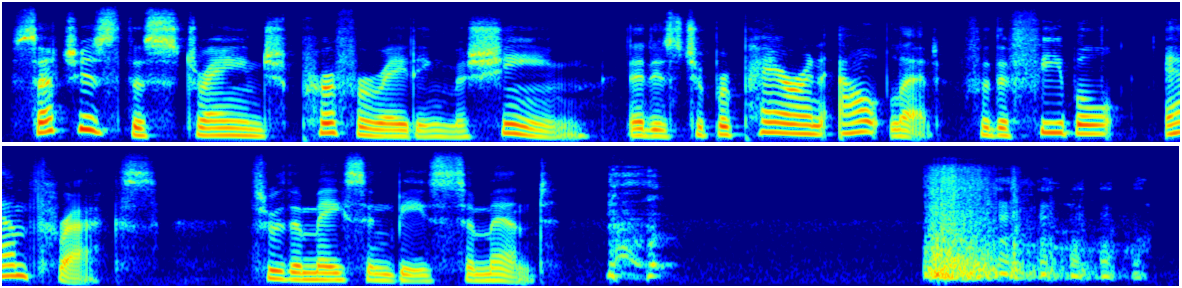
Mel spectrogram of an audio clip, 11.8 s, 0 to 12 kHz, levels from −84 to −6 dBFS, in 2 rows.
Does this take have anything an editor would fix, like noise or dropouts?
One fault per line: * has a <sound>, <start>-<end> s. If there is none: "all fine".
* has a cough, 8.9-9.3 s
* has a laugh, 10.5-11.6 s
